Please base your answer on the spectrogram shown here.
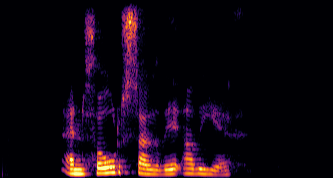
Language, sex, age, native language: Icelandic, female, 40-49, Icelandic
